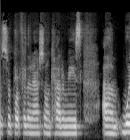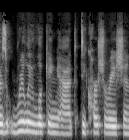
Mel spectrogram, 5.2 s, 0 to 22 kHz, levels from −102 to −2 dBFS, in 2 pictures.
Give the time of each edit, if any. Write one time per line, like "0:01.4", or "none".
0:04.2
